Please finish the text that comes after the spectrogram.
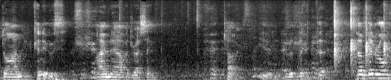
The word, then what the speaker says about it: Knuth: call it's like Knopf you pronounce the K right he did call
